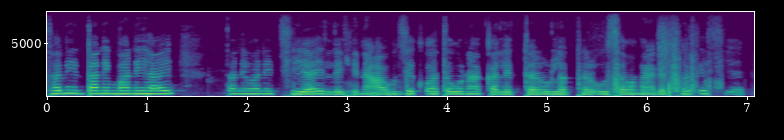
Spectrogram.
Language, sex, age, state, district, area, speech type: Maithili, female, 18-30, Bihar, Samastipur, rural, spontaneous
